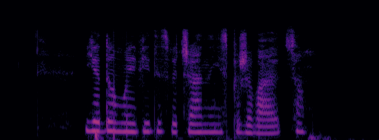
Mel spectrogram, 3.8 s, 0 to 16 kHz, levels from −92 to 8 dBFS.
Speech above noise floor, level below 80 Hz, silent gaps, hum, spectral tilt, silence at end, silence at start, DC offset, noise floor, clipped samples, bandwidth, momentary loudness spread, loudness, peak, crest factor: 25 dB; -74 dBFS; 0.77-0.83 s; none; -3 dB/octave; 0.65 s; 0.35 s; under 0.1%; -77 dBFS; under 0.1%; 7.6 kHz; 10 LU; -52 LUFS; -34 dBFS; 22 dB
